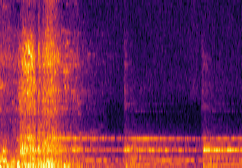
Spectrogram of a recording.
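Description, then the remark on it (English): A clock hidden in the wall of a house strikes three resonant gongs at a slow, even pace, each ringing tone sustaining and overlapping the next as a bright metallic hum lingers between strikes. “Three gongs. Last time it was four.”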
